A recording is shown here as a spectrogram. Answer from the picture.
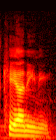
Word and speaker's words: Keanini: And in all of the Hawaiian language, this is a lesson in Hawaiian language, but you just pronounce all the vowels. So basically, my last name is Keanini.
